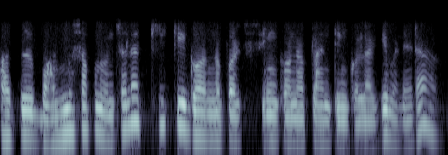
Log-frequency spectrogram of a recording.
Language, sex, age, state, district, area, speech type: Nepali, male, 18-30, West Bengal, Darjeeling, rural, conversation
